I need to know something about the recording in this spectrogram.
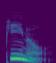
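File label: "penal", English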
